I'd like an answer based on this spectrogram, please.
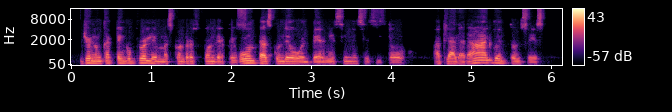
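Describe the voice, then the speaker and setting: Here a man talks at a moderate pace in a medium pitch. His intonation is fairly even, and the sound is dry and close with no echo. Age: 20s. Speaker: teacher. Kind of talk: lecture. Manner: halting, with many fillers.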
